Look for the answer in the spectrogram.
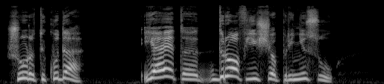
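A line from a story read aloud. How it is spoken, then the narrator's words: Shout. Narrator (Russian): крикнул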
